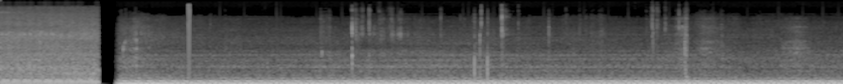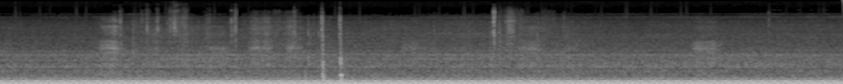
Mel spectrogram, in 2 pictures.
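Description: Deep, steady engine rumble from a Dodge Charger on the move, heard from inside the cabin as a continuous low drone that stays loud and even throughout after a brief cut near the start.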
